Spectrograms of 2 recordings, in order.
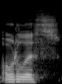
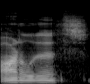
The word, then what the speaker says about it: otoliths: Here we're going to have these little calcium carbonate stones called otoliths or otoliths, depending on how you want to pronounce it.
